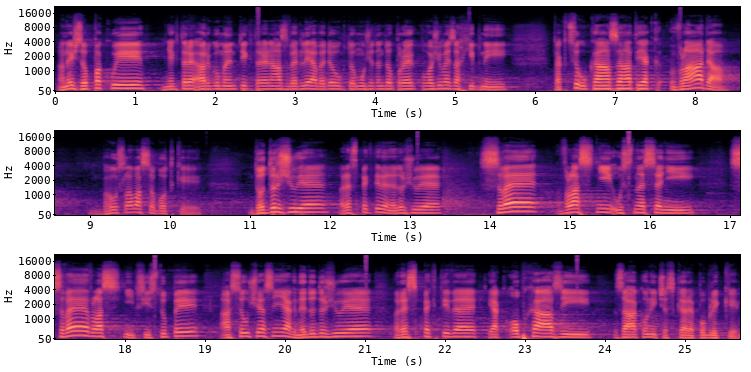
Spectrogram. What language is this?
Czech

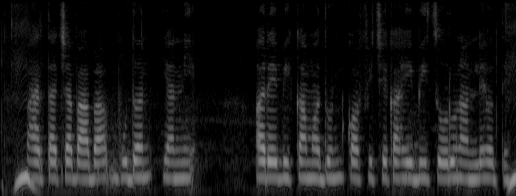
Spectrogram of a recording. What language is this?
Marathi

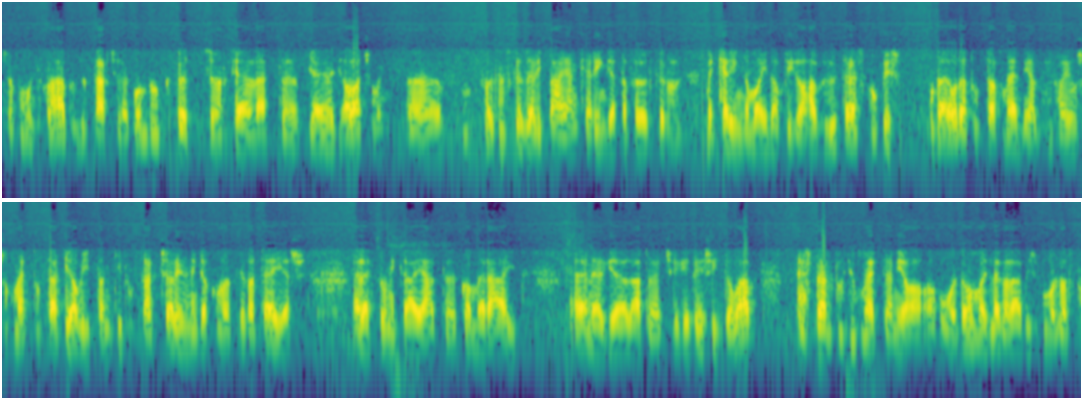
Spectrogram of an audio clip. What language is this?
Hungarian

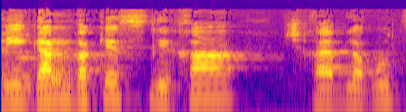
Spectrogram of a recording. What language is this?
Hebrew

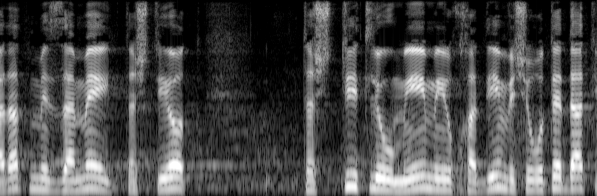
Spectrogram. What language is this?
Hebrew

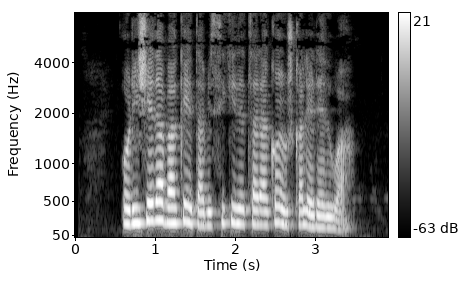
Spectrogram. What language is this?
Basque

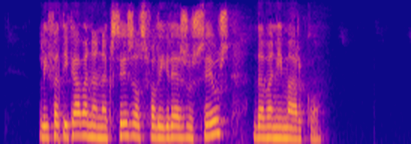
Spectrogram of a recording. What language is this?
Catalan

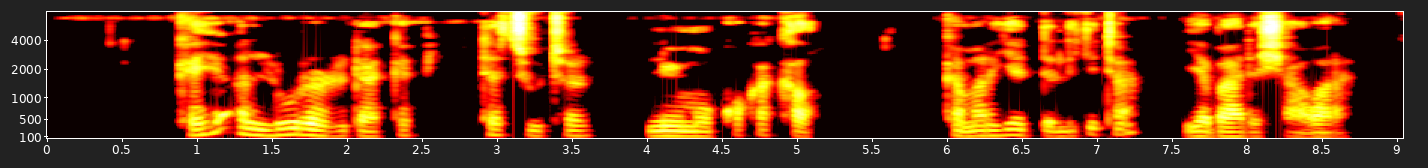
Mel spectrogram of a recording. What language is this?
Hausa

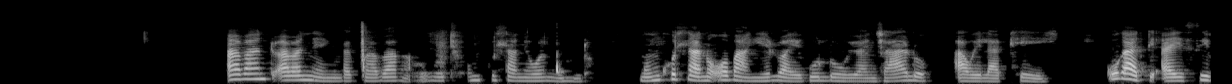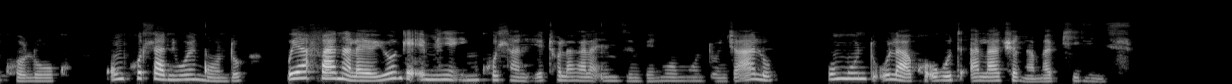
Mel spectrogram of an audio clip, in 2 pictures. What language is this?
North Ndebele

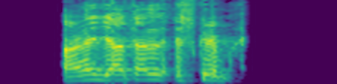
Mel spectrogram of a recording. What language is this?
Sindhi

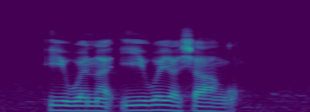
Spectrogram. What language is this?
Venda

